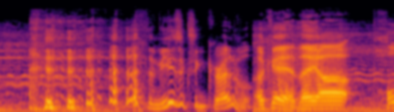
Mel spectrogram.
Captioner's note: laughs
